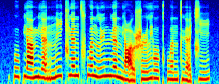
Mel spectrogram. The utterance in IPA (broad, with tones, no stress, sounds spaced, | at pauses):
p u˨˦ p j ä˨˦ m j ɛ̰˨˩ n n̪ i˦ t͡ɕ ɥ ɛ˦ n t͡sʰ w ə˥˨ n l y˦ n̪ ɥ ɛ˥˨ n̪ j ɑ̰˨˩ ʊ̯ ʂ ɻ̩˨˦ l j o˧ ʊ̯ kʰ w ə˨˦ n t̪ ɥ ɛ̰˨˩ t͡ɕ i˨˦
